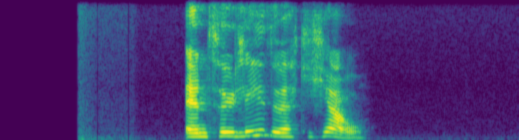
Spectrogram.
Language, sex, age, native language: Icelandic, female, 50-59, Icelandic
